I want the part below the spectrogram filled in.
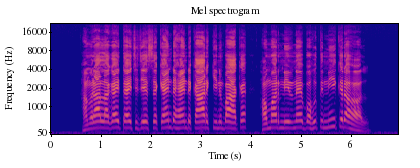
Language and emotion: Maithili, happy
